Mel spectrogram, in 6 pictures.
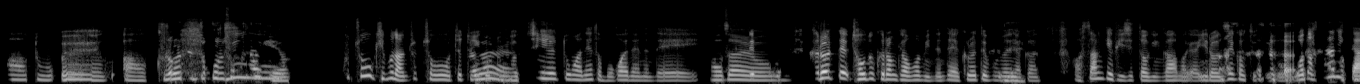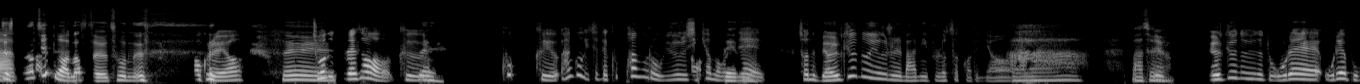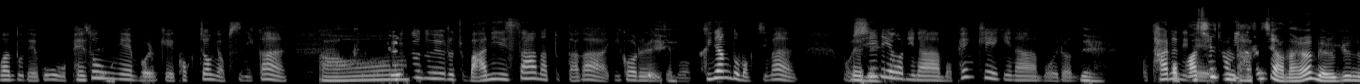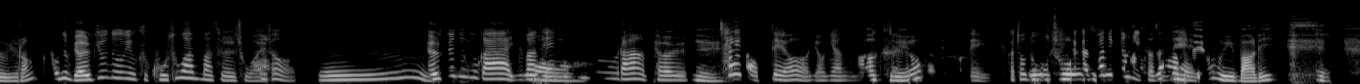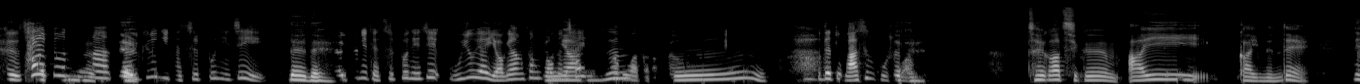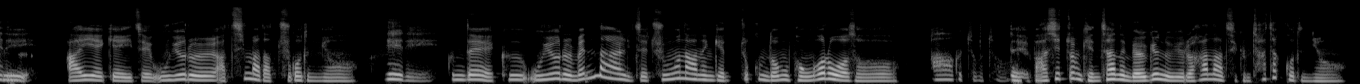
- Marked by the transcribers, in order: distorted speech; other background noise; laugh; laugh; gasp; unintelligible speech; laugh; gasp; tapping
- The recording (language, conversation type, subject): Korean, unstructured, 온라인 쇼핑을 얼마나 자주 이용하시나요?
